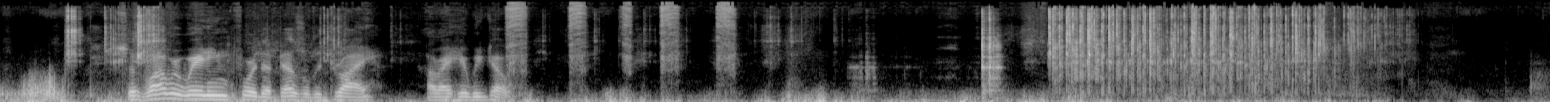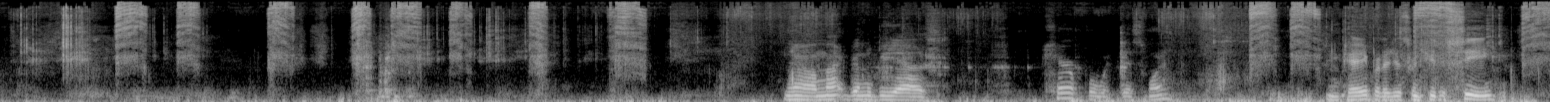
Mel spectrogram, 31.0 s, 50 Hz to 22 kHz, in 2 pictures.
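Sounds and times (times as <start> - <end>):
handling knocks and clicks: 0.7 - 1.6
aerosol spray can hissing: 18.2 - 22.0, 28.0 - 28.8, 29.6 - 31.0.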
